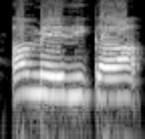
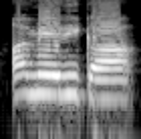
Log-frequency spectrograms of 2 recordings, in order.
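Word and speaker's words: America: ए क्या उच्चारण होगा अमेरिका अमेरिका यानी अ का उच्चारण ए का उच्चारण अ हो रहा है क्लियर हो गया चलिए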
